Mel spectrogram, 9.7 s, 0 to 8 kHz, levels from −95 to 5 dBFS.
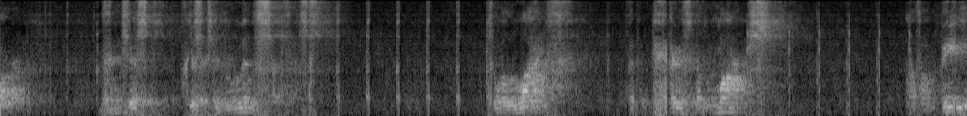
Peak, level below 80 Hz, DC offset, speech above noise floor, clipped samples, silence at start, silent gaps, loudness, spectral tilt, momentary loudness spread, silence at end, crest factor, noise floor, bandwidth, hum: -12 dBFS; -62 dBFS; under 0.1%; 25 dB; under 0.1%; 0 s; none; -34 LUFS; -3 dB/octave; 23 LU; 0 s; 24 dB; -57 dBFS; 8 kHz; none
